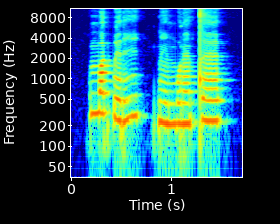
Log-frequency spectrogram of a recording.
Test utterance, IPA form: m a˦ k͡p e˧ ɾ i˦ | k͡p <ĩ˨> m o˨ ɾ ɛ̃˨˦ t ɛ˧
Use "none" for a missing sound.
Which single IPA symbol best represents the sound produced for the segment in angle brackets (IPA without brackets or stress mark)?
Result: ĩ˨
